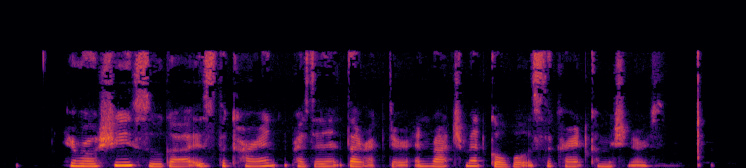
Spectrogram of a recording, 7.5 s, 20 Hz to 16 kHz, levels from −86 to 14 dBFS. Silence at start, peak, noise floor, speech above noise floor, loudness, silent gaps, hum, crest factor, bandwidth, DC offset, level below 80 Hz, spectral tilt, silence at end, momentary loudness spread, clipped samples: 0.65 s; -4 dBFS; -51 dBFS; 28 dB; -23 LUFS; none; none; 18 dB; 11.5 kHz; under 0.1%; -74 dBFS; -3 dB/octave; 0.45 s; 12 LU; under 0.1%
